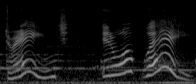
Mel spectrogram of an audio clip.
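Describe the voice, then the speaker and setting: A woman voicing a tiny, excitable, childlike fairy companion in a video game, squeaky and exclamatory. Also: drawn-out words, full character voice. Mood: puzzled. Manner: exclamatory, refers to self in third person. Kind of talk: scripted video game dialogue. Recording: loud game music behind the voice.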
